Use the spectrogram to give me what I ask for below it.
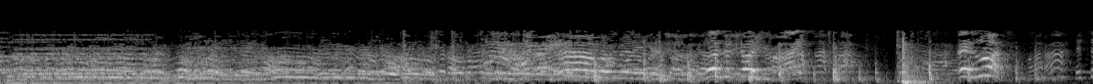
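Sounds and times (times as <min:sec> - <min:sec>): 
laughter: 0:00.2 - 0:10.8
group of men talking noisily over one another: 0:01.3 - 0:08.3
sharp thump: 0:09.0 - 0:09.5.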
